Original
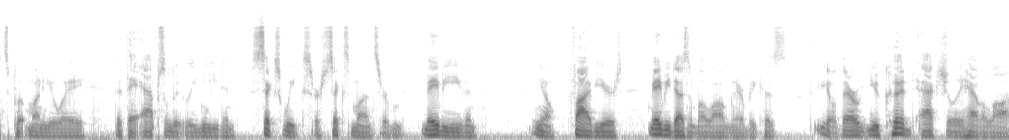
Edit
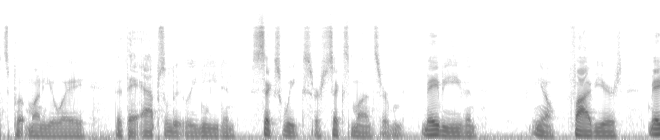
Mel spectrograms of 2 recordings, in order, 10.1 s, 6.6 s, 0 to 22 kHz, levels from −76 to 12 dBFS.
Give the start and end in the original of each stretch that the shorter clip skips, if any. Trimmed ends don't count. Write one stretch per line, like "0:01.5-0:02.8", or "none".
none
